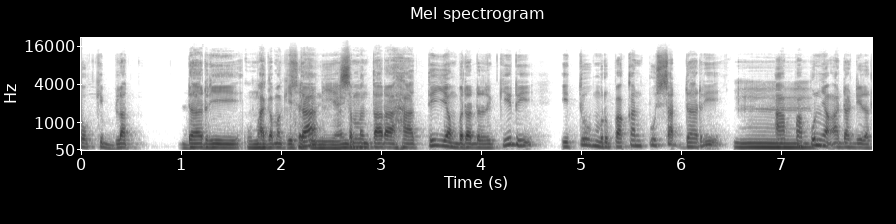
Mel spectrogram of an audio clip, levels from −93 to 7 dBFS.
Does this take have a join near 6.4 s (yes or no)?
no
